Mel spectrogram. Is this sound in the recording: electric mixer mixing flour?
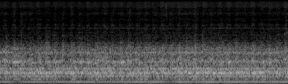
yes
